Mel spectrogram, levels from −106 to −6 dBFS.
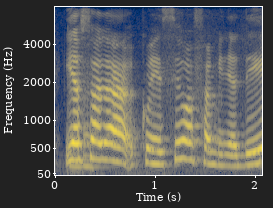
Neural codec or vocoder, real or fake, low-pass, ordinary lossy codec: none; real; none; none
